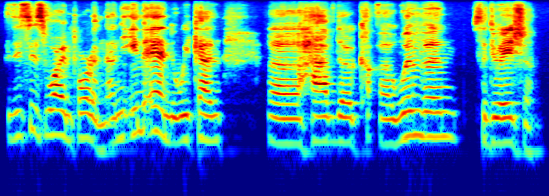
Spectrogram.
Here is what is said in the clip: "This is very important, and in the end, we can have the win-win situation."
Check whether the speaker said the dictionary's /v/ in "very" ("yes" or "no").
no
